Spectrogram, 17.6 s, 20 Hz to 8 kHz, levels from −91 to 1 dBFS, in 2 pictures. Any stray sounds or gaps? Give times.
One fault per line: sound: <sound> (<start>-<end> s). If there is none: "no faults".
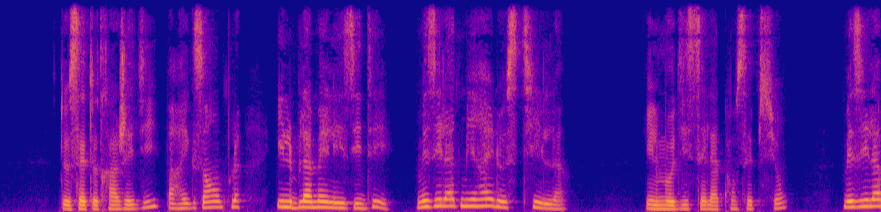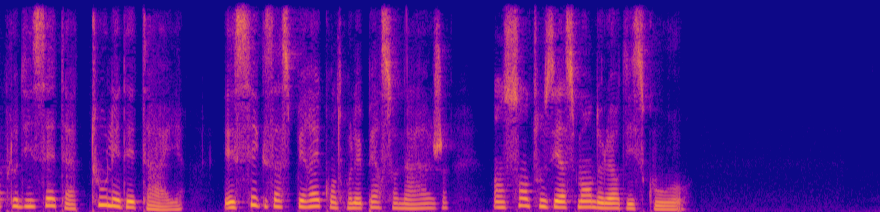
no faults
